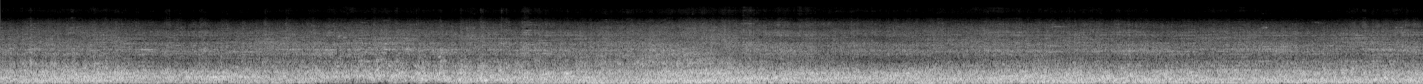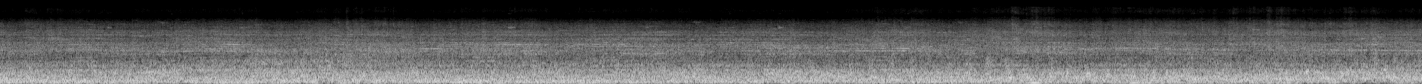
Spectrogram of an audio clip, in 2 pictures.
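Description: Freight train of tank cars and covered hoppers rolling past close by: a steady, even noise of steel wheels running on the rails.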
